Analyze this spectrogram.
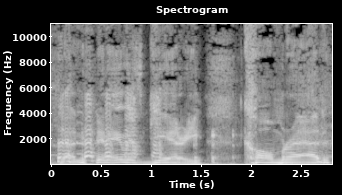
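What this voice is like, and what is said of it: Put-on Russian accent. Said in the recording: “So does Gary need a Russian accent?”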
